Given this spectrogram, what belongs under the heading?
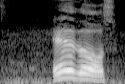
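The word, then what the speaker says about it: deux: lo llaman con dice 2 ahí podemos escuchar la francesa que es una e cerrada la equis no suena al menos que vaya seguida de una vocal o la hace muda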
